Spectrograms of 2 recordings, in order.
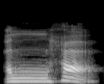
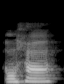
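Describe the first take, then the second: First: The lam sound flows on slightly. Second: The lam sound is cut off without flowing. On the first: The speaker calls it right. "Jadi cara bacanya" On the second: The speaker calls it wrong. "Jadi tidak"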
